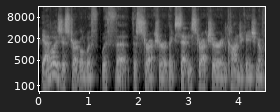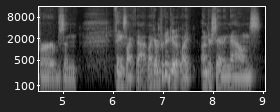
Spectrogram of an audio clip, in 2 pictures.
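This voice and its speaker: Brief: male podcast host, very deep voice, casual and affirming, summarizes the guest's points. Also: normal speed, fairly bright tone. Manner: friendly, affirming, talks in long summarizing turns. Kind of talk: casual interview chat.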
